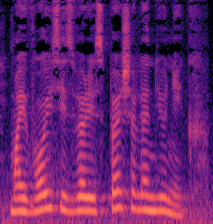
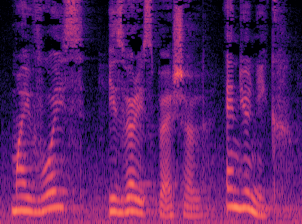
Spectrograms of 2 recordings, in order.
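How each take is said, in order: First: The sentence has plain, ordinary intonation. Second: The sentence has a noticeably altered intonation.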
